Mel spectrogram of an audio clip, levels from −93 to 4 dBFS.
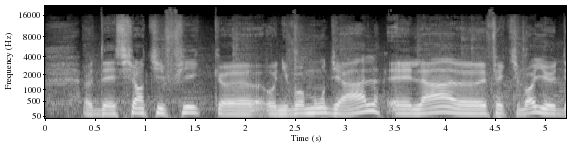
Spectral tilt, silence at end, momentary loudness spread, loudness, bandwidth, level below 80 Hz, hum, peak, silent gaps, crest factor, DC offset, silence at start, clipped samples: -5.5 dB/octave; 0 s; 5 LU; -13 LUFS; 19 kHz; -44 dBFS; none; 0 dBFS; none; 14 dB; under 0.1%; 0 s; under 0.1%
